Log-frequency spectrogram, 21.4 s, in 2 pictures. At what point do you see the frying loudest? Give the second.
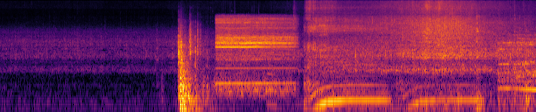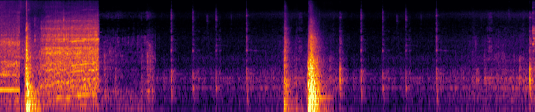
9 s.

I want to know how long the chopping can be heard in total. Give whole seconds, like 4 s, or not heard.
not heard.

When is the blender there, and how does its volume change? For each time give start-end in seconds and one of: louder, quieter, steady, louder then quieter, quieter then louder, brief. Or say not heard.
4.3-12.8 quieter then louder.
